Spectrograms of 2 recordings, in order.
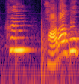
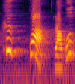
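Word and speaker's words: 흙과: 음, 지금 친구들 보면은 여기 흑과 같은 경우는 여기도 똑같이 적용돼서 흘과라고 발음한다라고 말하는 친구들이 지금 많아요. 그런데요 발음은 틀렸어요. 왜 틀렸을까요? 음.요 흙은 뭐예요, 우리? 체연이에요. 체연은 여기서 말한 예외 조항 용원이 아니에요. 그렇기 때문에 얘는 예외대로 발음하는 것이 아니라 원래 원칙인 둘째 자음대로 발음한다. 요걸 따져서 흑이라고 해 줘야 되고 그 뒤에과 같은 경우는 기억 뒤에 기억이 만났기 때문에과 된소리 대기가 적용돼서 흑과라고 발음하는 것이 정확합니다.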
